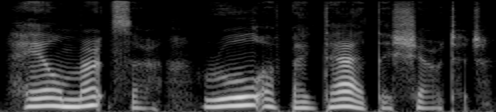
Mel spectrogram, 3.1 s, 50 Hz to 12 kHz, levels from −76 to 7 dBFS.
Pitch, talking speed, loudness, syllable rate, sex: 205 Hz, 135 wpm, -16 LUFS, 4.3 syllables/s, female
